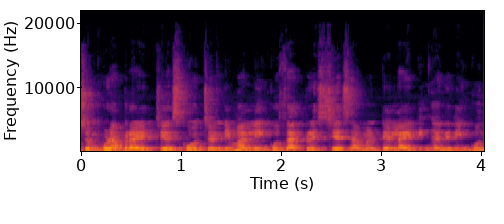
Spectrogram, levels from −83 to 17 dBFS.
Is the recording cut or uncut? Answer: uncut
